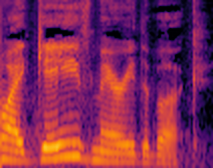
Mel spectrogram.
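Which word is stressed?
gave. The word "gave" carries the strongest stress. It was given, not lent.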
